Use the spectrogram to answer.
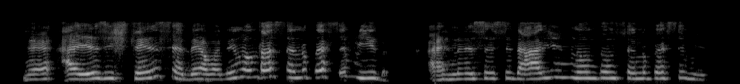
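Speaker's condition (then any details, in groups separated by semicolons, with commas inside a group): Cerebral palsy; diagnosed at about one year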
